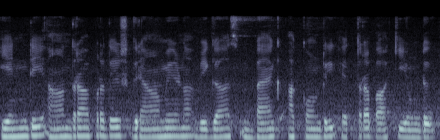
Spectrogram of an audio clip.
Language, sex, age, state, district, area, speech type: Malayalam, male, 18-30, Kerala, Palakkad, rural, read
